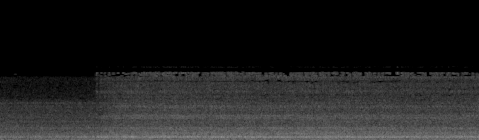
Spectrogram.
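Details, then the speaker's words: Lathe turning a long thin part after center support was added, same cut depth and speed as the earlier chattering pass: steady even hum with no chatter, giving a much better surface finish. "time you don't hear the chatter and if I stop the machine you can see they have a much better surface finish"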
